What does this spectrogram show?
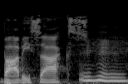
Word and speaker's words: Bob B. Sox: It's probably supposed to be pronounced Bobby Sox.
